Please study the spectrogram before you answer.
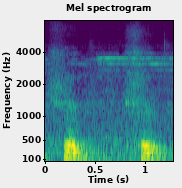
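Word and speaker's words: ふ: দুইটার মাঝে যেমন হু ও নয় ফুও নয় ফু ফু অর্থাৎ ফু দেওয়ার মত একটা উচ্চারণ ফু ফু যার কারণ এটা অনেকে হু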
